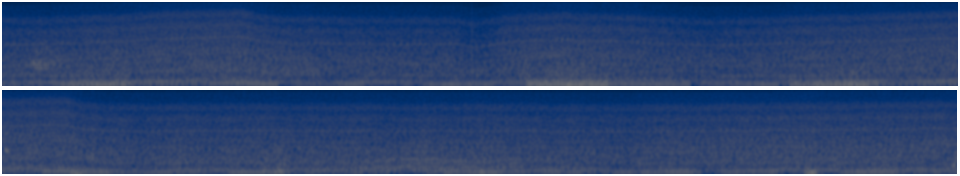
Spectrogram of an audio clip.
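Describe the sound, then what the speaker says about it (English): Steady video game car engine drone with rising and falling revs, a low rumble under a broad whooshing hiss, as cars pass and accelerate close by. "Interesting car noises coming around."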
